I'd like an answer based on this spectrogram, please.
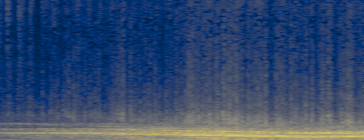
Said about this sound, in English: Sounds of sirens in Ashkelon, Israel overnight as Palestinian militants fired rockets toward Jerusalem, further escalating the most violent confrontation in months between Israel and militants in the Gaza Strip.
